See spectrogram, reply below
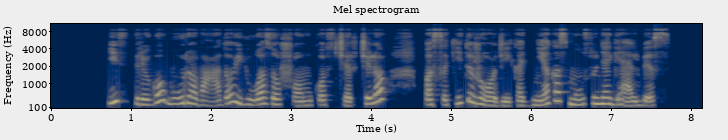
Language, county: Lithuanian, Vilnius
